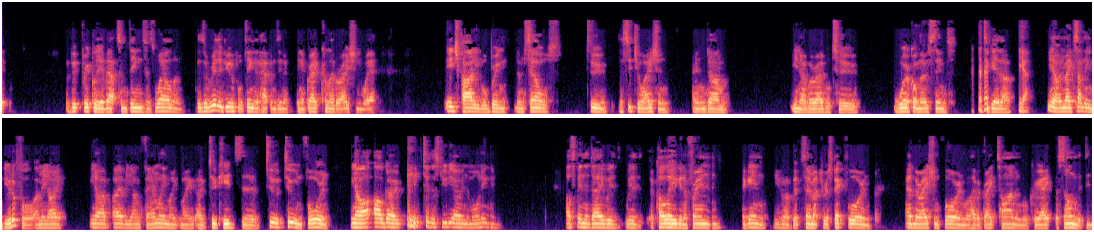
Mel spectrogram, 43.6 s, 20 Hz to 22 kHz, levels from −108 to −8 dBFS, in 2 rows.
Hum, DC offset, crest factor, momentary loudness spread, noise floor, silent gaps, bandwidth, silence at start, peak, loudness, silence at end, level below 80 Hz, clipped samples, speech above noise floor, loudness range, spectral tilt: none; under 0.1%; 18 dB; 11 LU; -85 dBFS; none; 11.5 kHz; 0 s; -2 dBFS; -20 LUFS; 0 s; -62 dBFS; under 0.1%; 66 dB; 5 LU; -7.5 dB/octave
